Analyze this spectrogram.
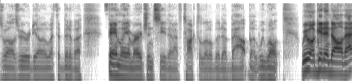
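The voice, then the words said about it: Sick, rough-sounding voice. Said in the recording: “I'm kind of unhealthy. So if my voice sounds terrible this week, I apologize.”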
